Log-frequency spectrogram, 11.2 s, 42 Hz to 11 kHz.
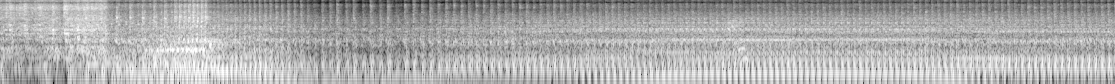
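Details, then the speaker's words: Kawasaki Mule 550 UTV, sat 2-3 years, gravity-fed fuel: engine settles into a fast, high idle that never drops, lurching when put in gear; carburetor idle set too high suspected. "That means it's idled up too high. It's trying to jump into gear and move instead of just going into gear, then you throttling it up."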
